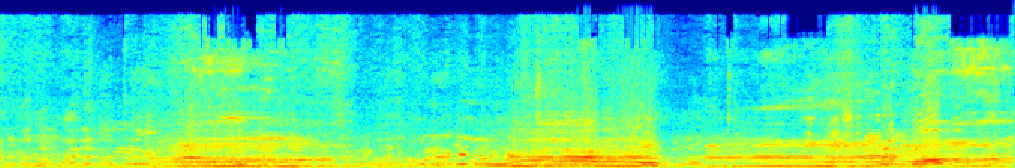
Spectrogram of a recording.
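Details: Sahiwal bull calves at a cattle market in Tangail, Bangladesh, bought by a farmer: several mid-pitched moos with wavering, bending tones, roughly every two seconds, over a constant crowd murmur and men bargaining.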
